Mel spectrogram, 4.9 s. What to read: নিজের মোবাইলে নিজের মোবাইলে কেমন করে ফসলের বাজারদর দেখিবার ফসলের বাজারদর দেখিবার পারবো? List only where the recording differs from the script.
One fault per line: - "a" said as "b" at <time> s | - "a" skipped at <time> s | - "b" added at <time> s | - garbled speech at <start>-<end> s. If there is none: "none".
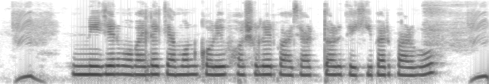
- "নিজের মোবাইলে" skipped at 1.6 s
- "ফসলের বাজারদর দেখিবার" skipped at 3.9 s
